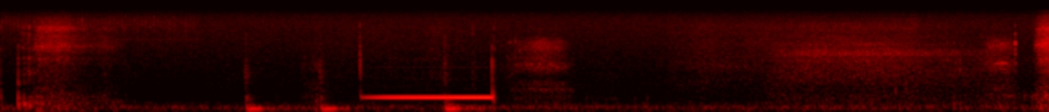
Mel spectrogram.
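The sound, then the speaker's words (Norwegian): A single steady electronic ringback tone sounds for about half a second while a man is being called on the phone, clear and prominent, with a few soft low thumps and breathy noises around it and no talking. “Vi skal jo ringe da CP.”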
